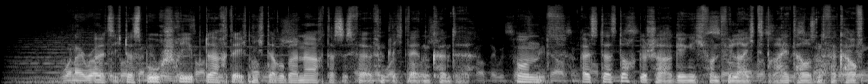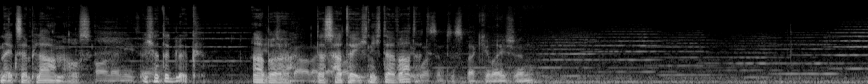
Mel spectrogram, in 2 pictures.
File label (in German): Voice Over, maenner; Arte; Die Wohlgesinnten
